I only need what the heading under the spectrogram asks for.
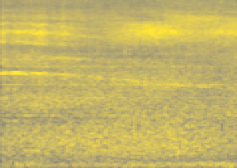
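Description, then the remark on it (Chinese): A loud, steady jet roar of an airplane landing on a runway at Songshan Airport in pouring rain, a dense, even rush of noise that holds constant for a couple of seconds with no voices. “在飞机降落跑道的同时，他们看到了一个熟悉的身影，穿着白色夹克，手撑着雨伞，似乎在等着他们。”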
